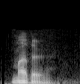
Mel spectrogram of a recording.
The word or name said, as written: Mothered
